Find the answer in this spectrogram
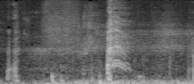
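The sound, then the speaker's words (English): A single sharp cough bursts out, with a faint throaty rasp before it and soft shuffling around it. “I have the coronavirus. I just coughed.”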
